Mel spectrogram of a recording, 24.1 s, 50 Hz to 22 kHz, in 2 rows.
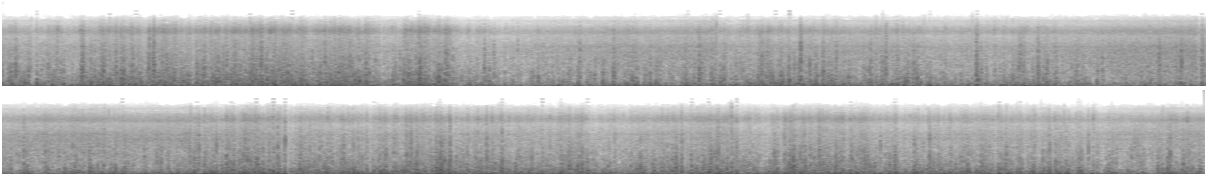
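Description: Steady, loud wind rushing over a helmet-mounted camera microphone on a BMW R1200GS Adventure motorcycle cruising at highway speed, with the bike's running and road noise low underneath.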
